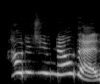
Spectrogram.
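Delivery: high, astonished question; mock surprise. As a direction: squeak it out in disbelief.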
